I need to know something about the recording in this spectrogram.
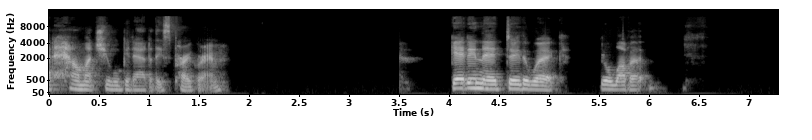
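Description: A woman talks calmly into a nearby microphone, heard as if over an online call.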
